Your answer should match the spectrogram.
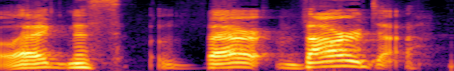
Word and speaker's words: Agnès Varda: directed by the incredible Agnès Varda. Am I saying that right? – Yes.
